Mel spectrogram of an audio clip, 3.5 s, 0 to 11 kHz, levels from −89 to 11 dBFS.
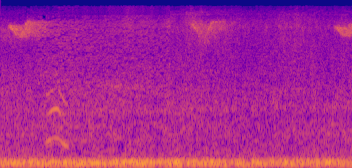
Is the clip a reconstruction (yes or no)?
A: no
